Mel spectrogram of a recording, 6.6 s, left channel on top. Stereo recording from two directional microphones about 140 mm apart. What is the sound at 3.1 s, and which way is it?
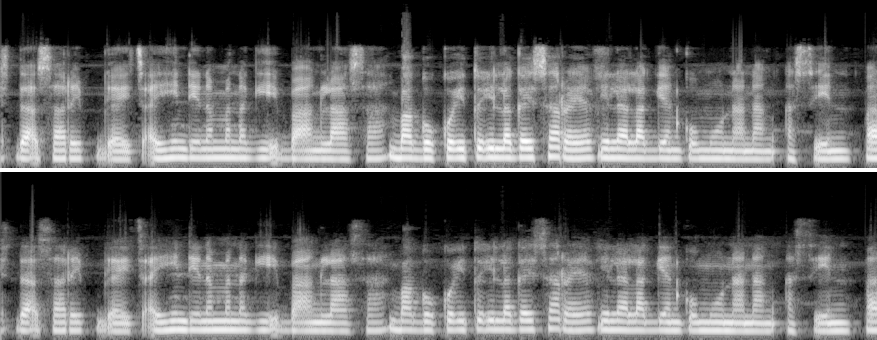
Speech, 50° left (ahead or behind).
